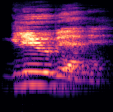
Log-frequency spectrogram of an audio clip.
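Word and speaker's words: Glühbirne: यानी कि 2 डॉट्स, तो इसकी आवाज थोड़ी सी फ्लैट हो जाएगी, ग्लूबर्ने, ग्लूबर्ने।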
